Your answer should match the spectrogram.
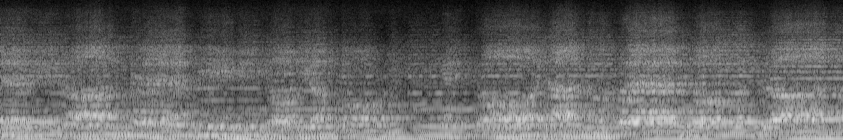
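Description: Background music: a choir singing a slow devotional hymn over sustained chords, the bass notes changing about every second.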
